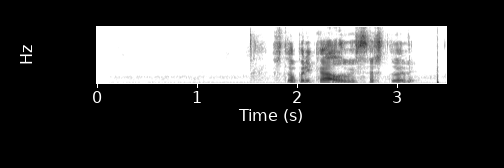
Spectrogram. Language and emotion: Russian, positive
